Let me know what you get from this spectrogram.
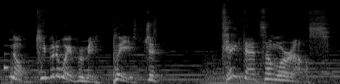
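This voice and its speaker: A man's voice: high voice, huge pitch swings, a little fast, music in the background. An actor playing an opinionated, effusive old male tavern drinker in an anime game, theatrical and exaggerated. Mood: disgusted.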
